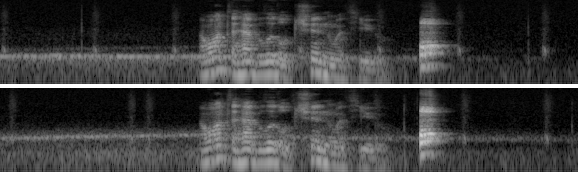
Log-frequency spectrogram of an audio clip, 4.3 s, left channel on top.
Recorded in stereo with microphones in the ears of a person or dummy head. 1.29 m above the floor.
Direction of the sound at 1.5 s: 10° left (ahead or behind).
